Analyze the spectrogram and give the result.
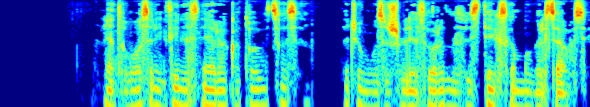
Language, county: Lithuanian, Vilnius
